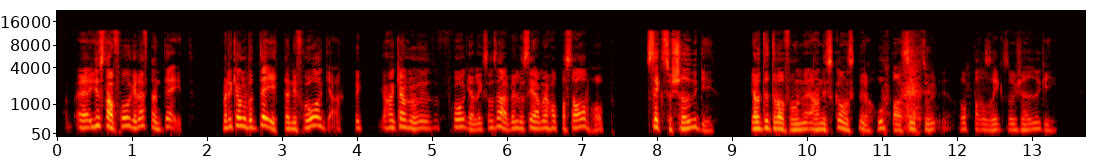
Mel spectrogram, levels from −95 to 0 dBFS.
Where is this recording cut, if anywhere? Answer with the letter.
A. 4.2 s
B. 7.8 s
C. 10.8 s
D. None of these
B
